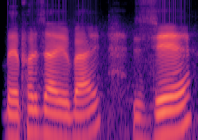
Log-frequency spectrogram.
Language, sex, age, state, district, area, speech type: Bodo, male, 18-30, Assam, Baksa, rural, spontaneous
